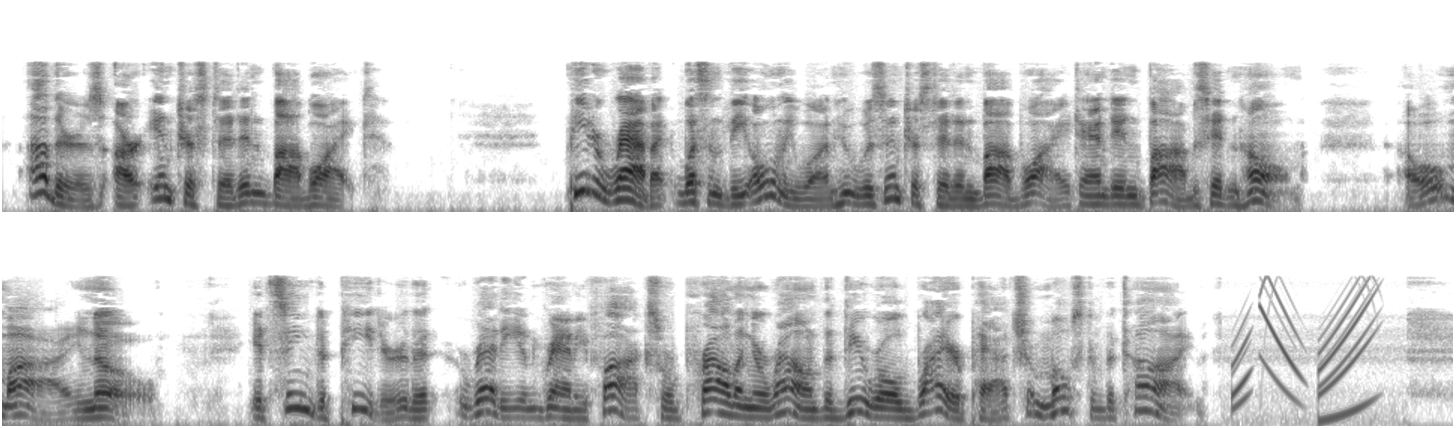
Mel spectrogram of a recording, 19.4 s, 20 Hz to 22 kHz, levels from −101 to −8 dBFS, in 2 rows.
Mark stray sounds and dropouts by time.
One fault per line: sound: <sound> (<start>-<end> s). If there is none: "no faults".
sound: chirp (17.9-18.9 s)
